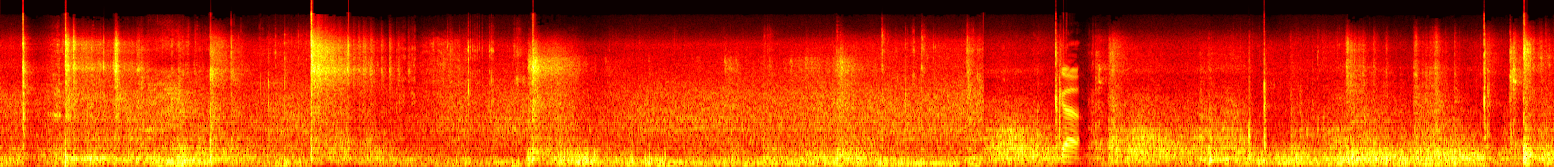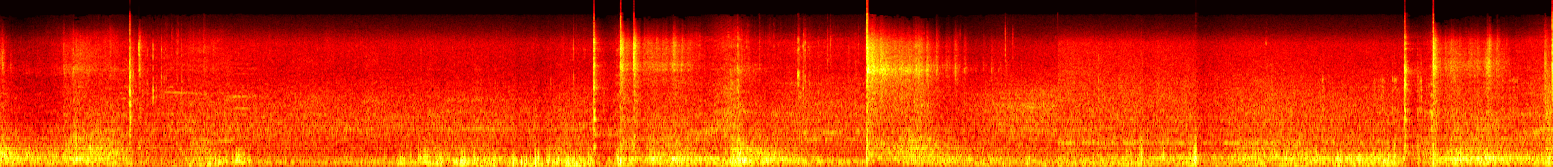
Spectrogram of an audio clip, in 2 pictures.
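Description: Kick scooter wheels rolling on concrete skatepark ramps, with several sharp clacks of the scooter landing or striking the concrete, the loudest about three seconds in and again near the end.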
